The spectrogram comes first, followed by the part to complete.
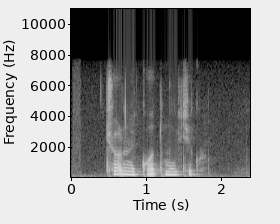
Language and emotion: Russian, neutral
